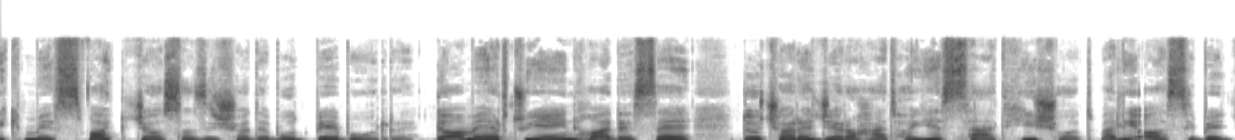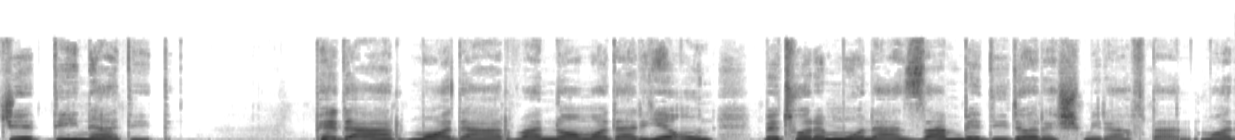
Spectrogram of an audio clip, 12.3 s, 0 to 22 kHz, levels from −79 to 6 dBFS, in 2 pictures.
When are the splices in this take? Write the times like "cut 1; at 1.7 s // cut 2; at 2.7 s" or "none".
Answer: cut 1; at 2.1 s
